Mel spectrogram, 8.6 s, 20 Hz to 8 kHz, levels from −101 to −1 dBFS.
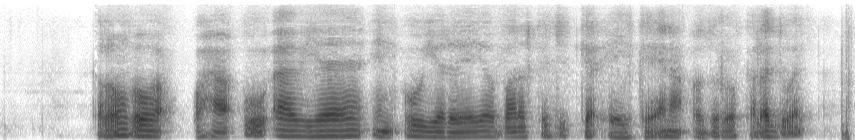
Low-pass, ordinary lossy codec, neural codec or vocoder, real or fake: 7.2 kHz; AAC, 32 kbps; codec, 24 kHz, 0.9 kbps, DualCodec; fake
